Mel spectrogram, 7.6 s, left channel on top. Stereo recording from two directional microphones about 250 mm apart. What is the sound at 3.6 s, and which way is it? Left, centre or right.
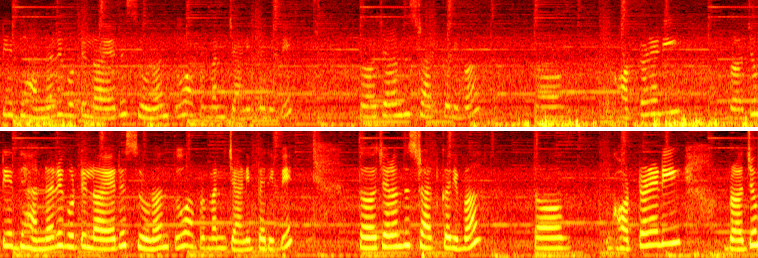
Speech, right.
